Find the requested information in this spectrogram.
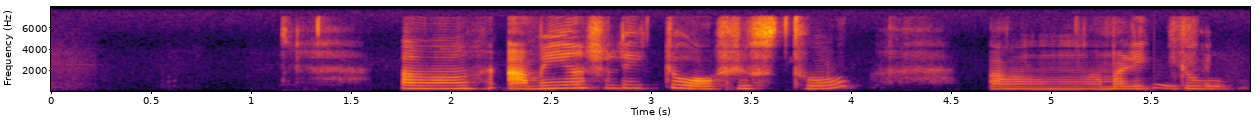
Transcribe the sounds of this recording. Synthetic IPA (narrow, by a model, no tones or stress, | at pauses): amiaʃoleek̚ʈuɔʃust̪ʰo | amaɾek̚ʈu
